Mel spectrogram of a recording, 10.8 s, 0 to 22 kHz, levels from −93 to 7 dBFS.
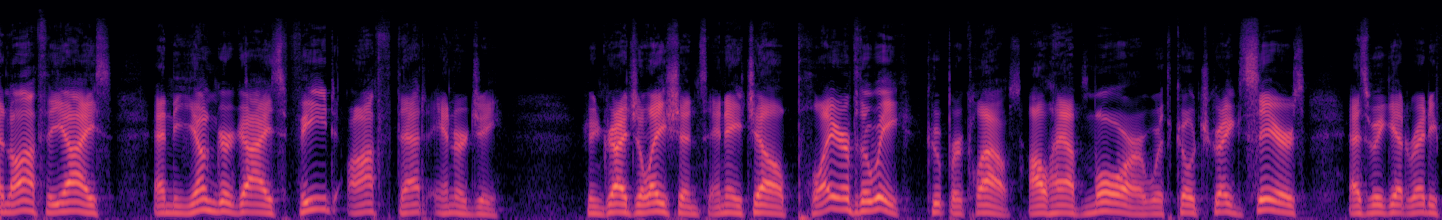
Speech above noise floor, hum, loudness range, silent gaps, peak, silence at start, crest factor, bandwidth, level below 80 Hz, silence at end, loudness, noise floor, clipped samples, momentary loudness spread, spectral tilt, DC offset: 39 dB; none; 3 LU; none; -8 dBFS; 0 s; 20 dB; 14.5 kHz; -60 dBFS; 0 s; -28 LUFS; -67 dBFS; under 0.1%; 9 LU; -6 dB/octave; under 0.1%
